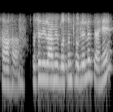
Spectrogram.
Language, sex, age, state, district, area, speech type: Marathi, female, 18-30, Maharashtra, Yavatmal, rural, conversation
